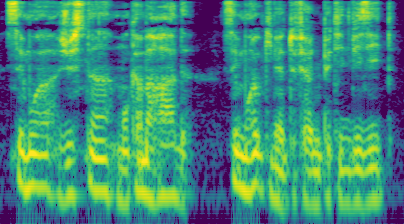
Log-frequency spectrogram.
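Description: Mec qui joue vieux cousin timide, marmonne, voix sombre un peu rauque. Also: male voice, fairly low pitch, normal speed, warm tone, slightly rough. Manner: mumbling, hesitant. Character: shy older male cousin, quiet and timid.

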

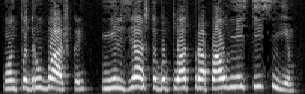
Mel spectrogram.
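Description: A woman voicing a menacing male devil who barks commands in a lowered voice. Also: fairly even intonation, measured pace. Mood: commanding.

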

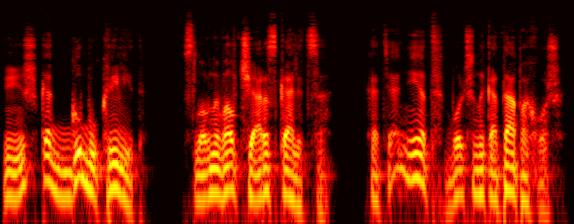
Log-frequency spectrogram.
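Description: A man narrating an adventure audiobook in an expressive, storytelling manner. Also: sits low, moderate pace, husky, dry recording, studio quality.

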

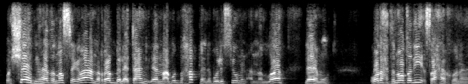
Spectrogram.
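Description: Fast, high-voiced Egyptian man teaching. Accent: Egyptian Arabic. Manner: quizzes students, repeats key lines for emphasis. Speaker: religious course instructor. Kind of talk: live online lecture.

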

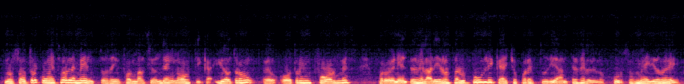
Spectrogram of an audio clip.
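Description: A man with a Venezuelan accent, a hospital director interviewed on AM radio, halting and repeating words as he searches for them. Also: fairly high pitch. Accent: Venezuelan Spanish. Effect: AM radio broadcast sound. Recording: muffled AM radio with faint hiss.

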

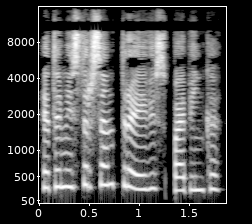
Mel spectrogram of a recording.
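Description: A man's voice: brisk, dry recording, clean studio sound. A man doing a gushing girly young lady. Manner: high breathless gushing, lisping baby talk. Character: gushing sweet young lady, baby-talking. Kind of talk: audiobook character voice.

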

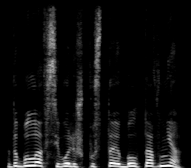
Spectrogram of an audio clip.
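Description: A woman's voice: fairly high pitch, no room sound, clean studio sound, pitched above the performer's own voice, close to an everyday voice. A woman doing a defensive, shamed young man. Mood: subdued. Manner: flat, defensive, quick when pressed.

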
